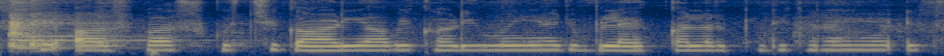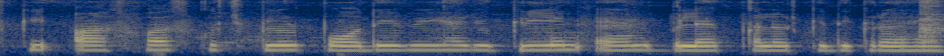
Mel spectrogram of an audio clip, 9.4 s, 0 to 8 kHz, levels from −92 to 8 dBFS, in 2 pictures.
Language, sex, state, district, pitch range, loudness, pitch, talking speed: Hindi, female, Bihar, Sitamarhi, 205-220 Hz, -25 LUFS, 210 Hz, 190 wpm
